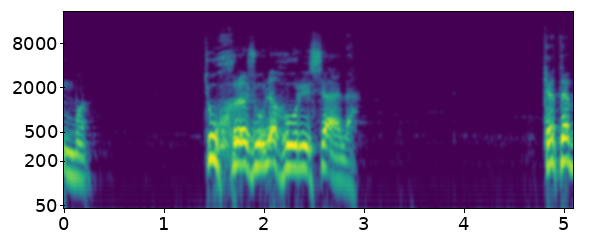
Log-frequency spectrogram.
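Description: A middle-aged man speaks with animation through a close microphone, in short bursts with pauses.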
